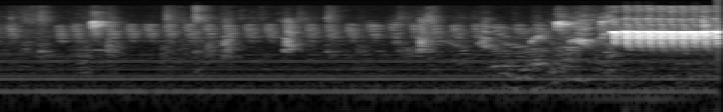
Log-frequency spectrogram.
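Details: Flowerpecker singing at full power: quick, thin high chirps and short twittered notes scattered over three seconds, ending in a loud, dense buzzy burst, with a low steady electrical hum underneath.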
